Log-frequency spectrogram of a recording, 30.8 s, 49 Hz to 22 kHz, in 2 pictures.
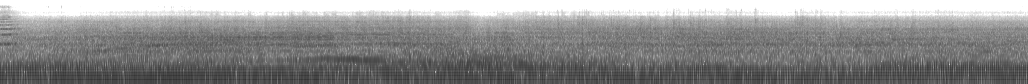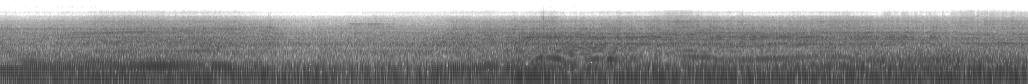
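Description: Yamaha MT-15's 155 cc single-cylinder engine running through its stock exhaust while riding, its pitch climbing in several pulls of acceleration and falling back in between.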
